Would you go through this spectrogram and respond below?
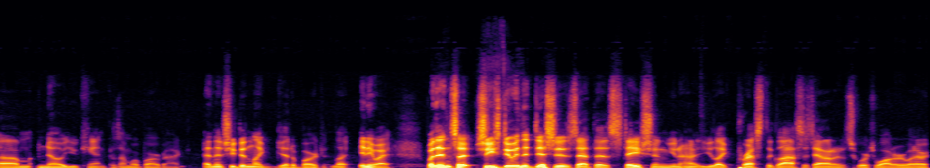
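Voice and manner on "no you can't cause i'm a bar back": acted curt, rude, impatient dismissive tone. Retelling what a bar back said when asked for a drink: imitating a rude reply. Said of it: "And she says really rudely".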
